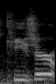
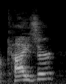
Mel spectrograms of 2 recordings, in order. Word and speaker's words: Caesar: at this time because keyser or kaiser as it would actually be pronounced in ancient latin um i don't agree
